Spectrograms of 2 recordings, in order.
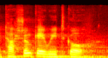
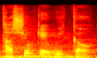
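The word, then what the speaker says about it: Tȟašúŋke Witkó: So in our language, we say Tashunke Witko. Tashunke Witko.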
